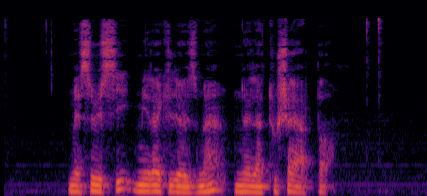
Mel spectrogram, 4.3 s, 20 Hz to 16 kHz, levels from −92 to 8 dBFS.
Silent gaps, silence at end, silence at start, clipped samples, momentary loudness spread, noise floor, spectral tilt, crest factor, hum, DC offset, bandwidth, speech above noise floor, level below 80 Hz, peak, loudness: none; 0.45 s; 0.7 s; under 0.1%; 21 LU; -68 dBFS; -5 dB/octave; 16 dB; none; under 0.1%; 11.5 kHz; 36 dB; -58 dBFS; -18 dBFS; -32 LUFS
